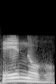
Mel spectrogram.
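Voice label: "e noho", Reo Maaori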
